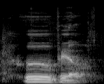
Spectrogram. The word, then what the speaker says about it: Hublot: Is Hublot the official Swiss pronunciation? Hublot. Hublot. Hublot. So I'll just pull them all out so you can have a look. How do you say it properly then, Harry? I would go with Hublot.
